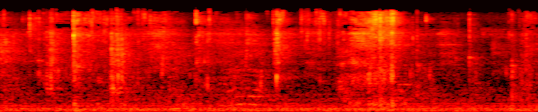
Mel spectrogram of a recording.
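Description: Faint chewing and mouth sounds of a man eating spaghetti, with a few light clicks of a fork against the plate.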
